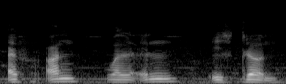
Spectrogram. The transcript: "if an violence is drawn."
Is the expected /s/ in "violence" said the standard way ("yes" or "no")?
no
